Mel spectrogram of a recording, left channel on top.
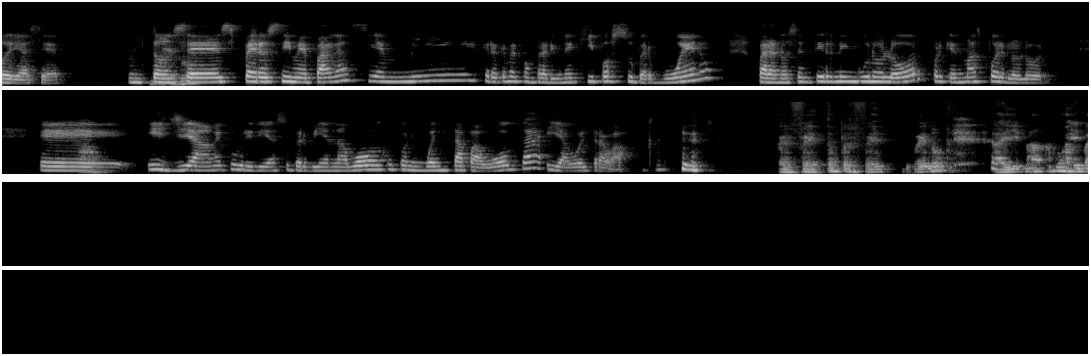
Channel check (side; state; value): right; silent; 58 dB below the other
